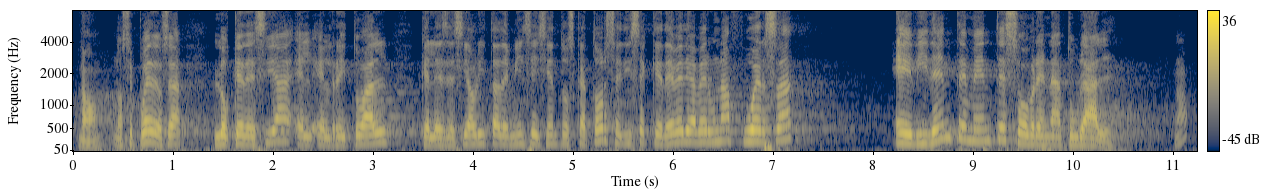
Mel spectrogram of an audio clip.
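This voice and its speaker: A man's voice: sits high, moderate pace. A man, a priest giving an emphatic sermon and questioning the congregation. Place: church. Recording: echoey hall, faint background ambience.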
